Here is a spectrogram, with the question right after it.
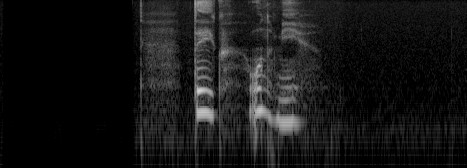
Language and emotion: Russian, sad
